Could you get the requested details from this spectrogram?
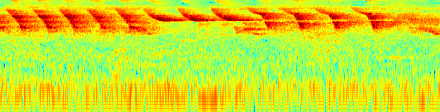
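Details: Canary song used to coax young or quiet canaries into singing: a fairly quiet series of repeated downward-sweeping whistled notes, about four per second, over a low background hum.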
